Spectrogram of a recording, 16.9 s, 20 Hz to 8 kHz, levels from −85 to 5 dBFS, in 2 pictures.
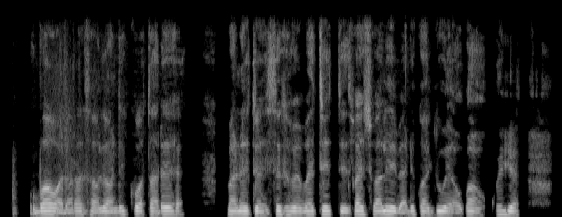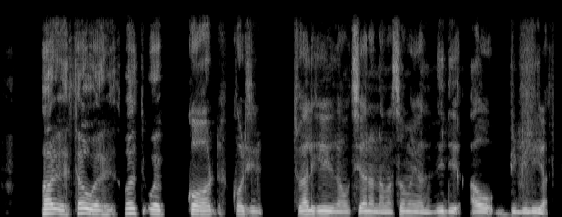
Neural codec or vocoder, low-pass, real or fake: none; 7.2 kHz; real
